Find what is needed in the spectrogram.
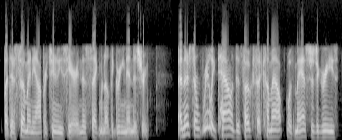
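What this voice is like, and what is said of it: Southeast Pennsylvania accent. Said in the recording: “your Southeast PA accent”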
